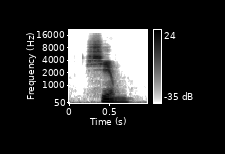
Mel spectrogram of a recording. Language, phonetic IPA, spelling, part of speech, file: Belarusian, [sʲem], сем, numeral, Be-сем.ogg
- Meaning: seven (7)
